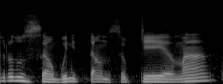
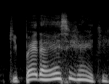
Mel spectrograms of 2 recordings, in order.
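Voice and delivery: high, mock-outraged singer voice; 9 semitones higher, 3 dB louder, slower than usual. Imitating the singer reacting to the smell at the show, high and mock-outraged. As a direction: squeal it like a shocked star. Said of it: "se o [name] tivesse ali".

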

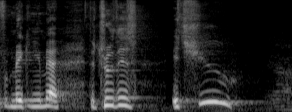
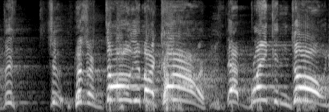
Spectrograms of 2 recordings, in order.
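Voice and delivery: high, loud hammed-up outrage; mock cussing; 8 dB louder, slower than usual. Driver cussing at a dog in his car, mock furious shout. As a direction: imitate a man yelling at a dog. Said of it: "he started cussing at the dog".

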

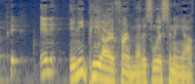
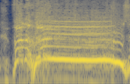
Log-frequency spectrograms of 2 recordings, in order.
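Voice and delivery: slow, high, loud hammed-up war cry; mock battle cry; 6 dB louder, much slower than usual. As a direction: bellow it like a charging soldier. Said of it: "and he just goes".

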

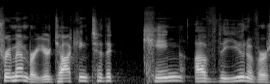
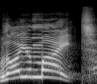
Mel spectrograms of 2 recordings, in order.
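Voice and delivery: with gusto; 3 dB louder than usual. Shown as a demonstration. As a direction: lead the congregation in a full-voiced prayer call. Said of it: "say it with some gusto".

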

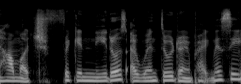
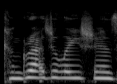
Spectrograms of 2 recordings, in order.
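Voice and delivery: high, cheery singsong; imitating delighted hospital staff; excited congratulations; 8 semitones higher than usual. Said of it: "so positive and so excited".

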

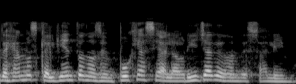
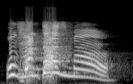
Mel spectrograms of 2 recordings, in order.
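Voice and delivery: high, loud terrified cry of a ghost; frightened scream; 10 semitones higher, 8 dB louder, much slower than usual. Retold or imitated. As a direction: shriek it in panic at a ghost. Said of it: "empezaron a gritar, a gritar".

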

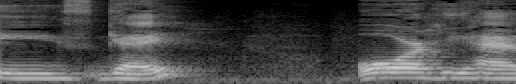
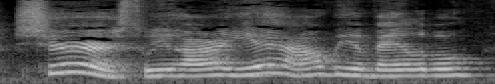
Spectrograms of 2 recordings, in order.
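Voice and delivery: high sugary quoting of his promise; mock sweet reply; 7 semitones higher than usual. Imitating the man's eager reply, high and sugary. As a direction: sing it up high, too sweet. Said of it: "I was like".

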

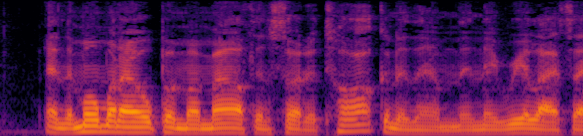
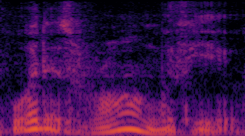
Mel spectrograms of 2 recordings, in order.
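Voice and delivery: disgusted onlookers; 4 semitones higher, 13 dB quieter than usual. Retold or imitated. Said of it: "people in the store looking at me like".

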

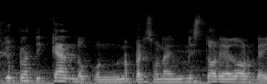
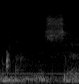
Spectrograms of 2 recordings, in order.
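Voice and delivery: awed whisper; 17 dB quieter than usual. Retold or imitated. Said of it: "se quedaron así de".

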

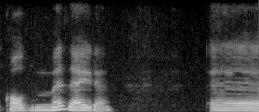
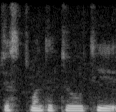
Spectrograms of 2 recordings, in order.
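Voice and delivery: normal talking voice

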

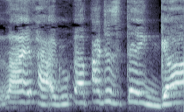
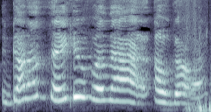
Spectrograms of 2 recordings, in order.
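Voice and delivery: real crying prayer, pitched higher; tearful thanks; 6 semitones higher, 3 dB louder than usual. Real, not acted. Speaker thanks God for restoration, crying. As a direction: thank God through tears, voice lifting.

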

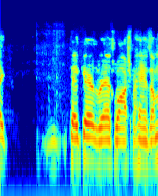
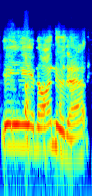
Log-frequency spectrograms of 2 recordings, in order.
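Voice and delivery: higher, quick, flustered backpedal; embarrassed cover, voice up high; mock defensive cover-up; 7 semitones higher than usual. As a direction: pretend you knew it all along. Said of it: "And I was like".

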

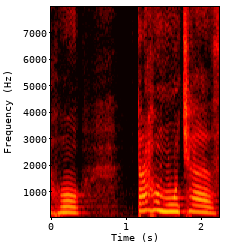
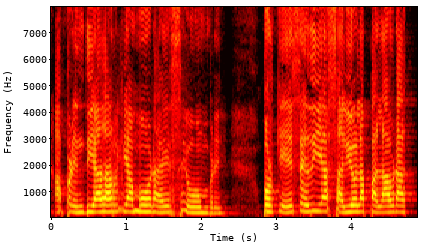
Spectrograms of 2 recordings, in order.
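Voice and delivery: preaching at full force; 3 semitones higher, 9 dB louder than usual. Real, not acted. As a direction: cry it out to set the church free. Predica con fuerza. (predicando a toda voz)

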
